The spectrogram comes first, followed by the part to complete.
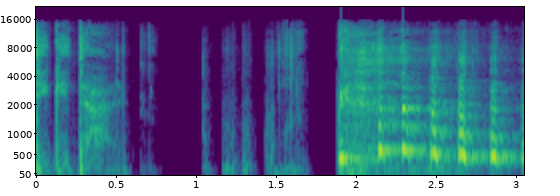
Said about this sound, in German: so hört sich das auch, wenn man den Mikrofonkopf abschlägt.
